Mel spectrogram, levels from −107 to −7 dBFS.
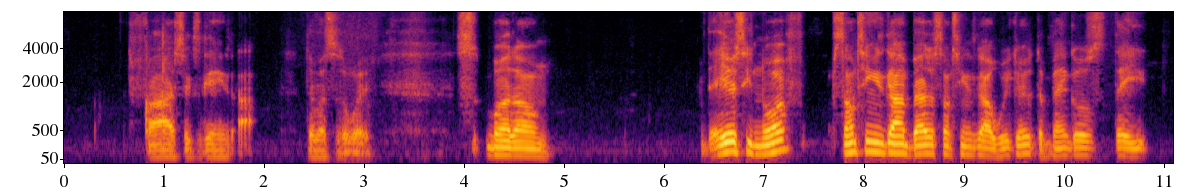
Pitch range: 95-130 Hz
